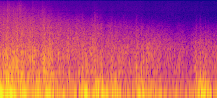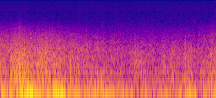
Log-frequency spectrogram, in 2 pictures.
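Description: A loud rumbling noise that starts suddenly and slowly dies away over several seconds, like a thunderclap.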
